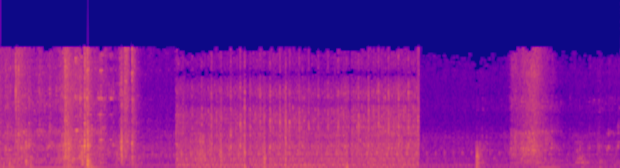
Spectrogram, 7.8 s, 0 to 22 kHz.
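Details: Abandoned TD9 bulldozer diesel after long overdue service and repairs, test run checking for leaks: deep steady rumble with even beat and surrounding clatter, no knocking; engine running normally.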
